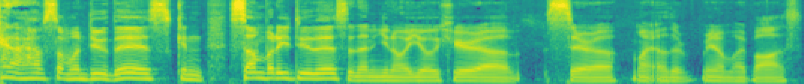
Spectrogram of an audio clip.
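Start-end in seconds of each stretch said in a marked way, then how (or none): 0.0-2.3 high-pitched, forceful yelling. Retelling how the boss yells orders near a deadline: imitating someone yelling. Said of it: "he'll be yelling".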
